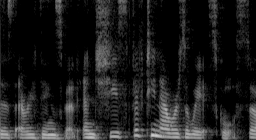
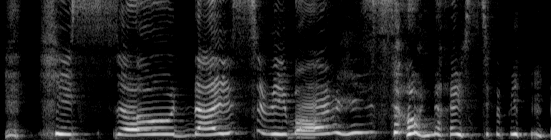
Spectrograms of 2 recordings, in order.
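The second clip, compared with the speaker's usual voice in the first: much higher, louder, very slow sob-laugh; imitating sobbing daughter; 11 semitones higher, 6 dB louder, much slower than usual. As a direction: wail it, half laughing half crying.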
